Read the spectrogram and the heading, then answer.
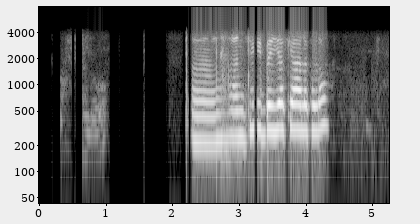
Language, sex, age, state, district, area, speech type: Dogri, female, 30-45, Jammu and Kashmir, Udhampur, rural, conversation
